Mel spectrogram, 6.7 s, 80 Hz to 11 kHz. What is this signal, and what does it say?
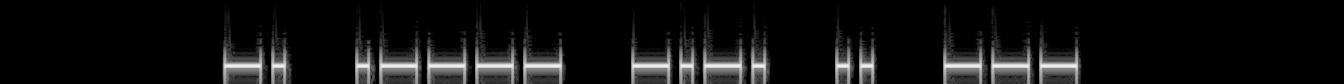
Morse code, heard as a keyed tone, about 20 wpm, spaced as for 15 wpm, 700 Hz. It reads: N1CIO
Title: 128 Lesson 21g - Number 6 - Call Signs 20wpm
